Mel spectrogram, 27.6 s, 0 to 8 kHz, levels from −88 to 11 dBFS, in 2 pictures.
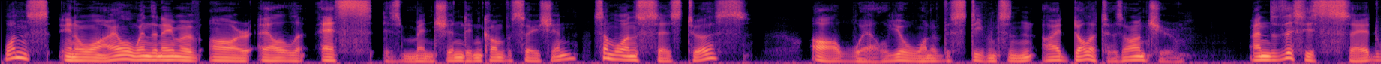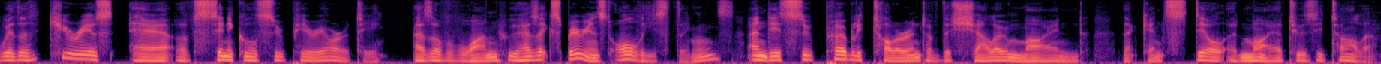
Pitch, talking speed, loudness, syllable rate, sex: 110 Hz, 135 wpm, -19 LUFS, 4.1 syllables/s, male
